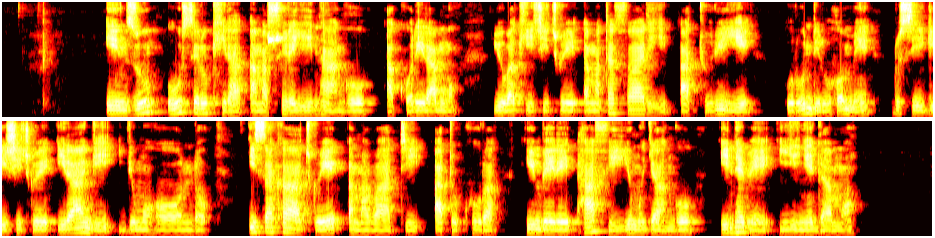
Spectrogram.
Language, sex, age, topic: Rundi, male, 25-35, education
